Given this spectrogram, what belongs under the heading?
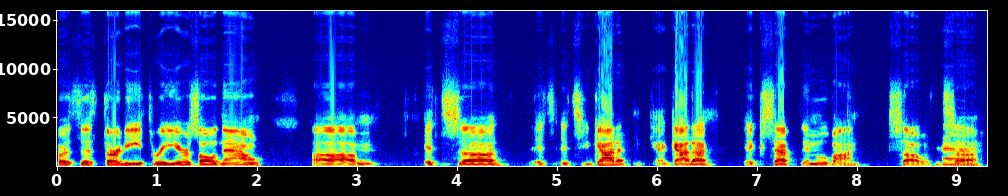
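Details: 33-year-old man with aphasia after a stroke in 2019 that followed repeat heart surgery; aphasia.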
